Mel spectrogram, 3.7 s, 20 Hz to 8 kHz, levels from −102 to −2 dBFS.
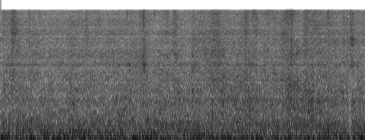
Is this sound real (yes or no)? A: no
